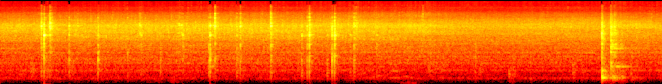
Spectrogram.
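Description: Tomatoes with salt fry in a pan with a steady, fairly quiet sizzle, while a spoon stirs and scrapes against the pan in light, regular taps, one louder scrape near the end.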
